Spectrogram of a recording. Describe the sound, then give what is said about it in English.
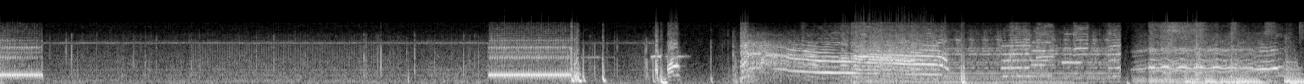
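A phone line hums with a steady tone, then short bursts of keypad dialing tones as a call is placed to a man told not to answer his phone, followed by loud warbling electronic ringing that continues to the end. No one speaks. “So we'll see if he's really followed my instructions about not answering the phone.”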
